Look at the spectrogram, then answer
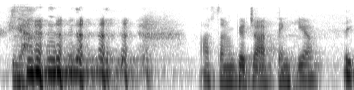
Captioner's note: board members laugh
